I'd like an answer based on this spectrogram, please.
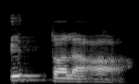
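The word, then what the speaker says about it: اطّلع: So instead of pronouncing ta and ta, we pronounce this one as a ta also. So it becomes ittala'a.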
